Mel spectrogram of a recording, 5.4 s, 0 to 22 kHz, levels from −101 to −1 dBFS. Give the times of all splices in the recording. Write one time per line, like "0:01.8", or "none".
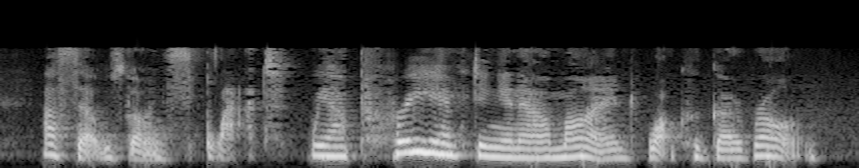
0:01.9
